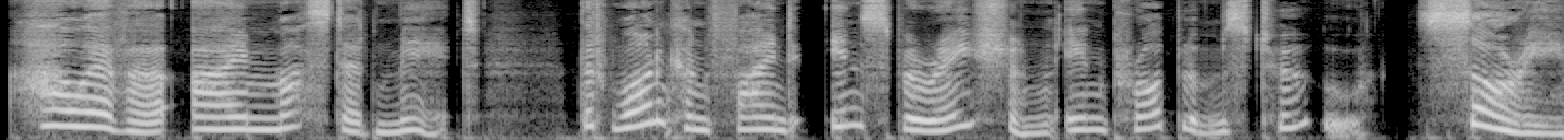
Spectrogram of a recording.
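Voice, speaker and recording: A woman playing a genteel, sentimental older book lover in a game story, gentle and polite in manner. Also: a little high, husky, no echo, clean studio sound, full character voice. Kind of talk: scripted game story dialogue.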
